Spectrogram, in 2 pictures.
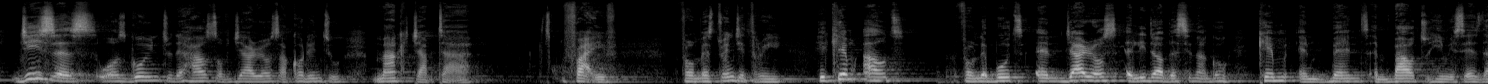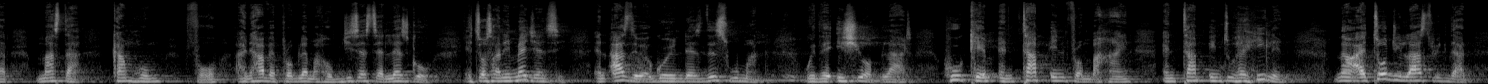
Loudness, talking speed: -28 LUFS, 180 wpm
